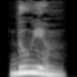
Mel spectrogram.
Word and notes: ದುಯಂ: Kannada

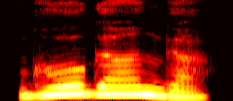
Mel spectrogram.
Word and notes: ಭೋಗಾಂಗ: bhōgānga

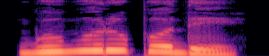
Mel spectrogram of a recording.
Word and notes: ಗುಬುರುಪೊದೆ: kannada

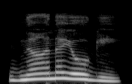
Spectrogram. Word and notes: ಜ್ಞಾನಯೋಗಿ: jñāna yōgi

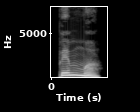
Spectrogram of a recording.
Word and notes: ಪೆಮ್ಮೆ: kannada

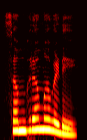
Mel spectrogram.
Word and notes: ಸಂಭ್ರಮವಡೆ: kannada

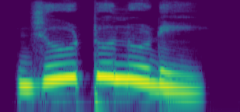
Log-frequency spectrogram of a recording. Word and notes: ಜಡಿನುಡಿ: jaḍi nuḍi

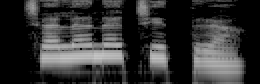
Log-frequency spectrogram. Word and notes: ಚಲನಚಿತ್ರ: calanacitra

